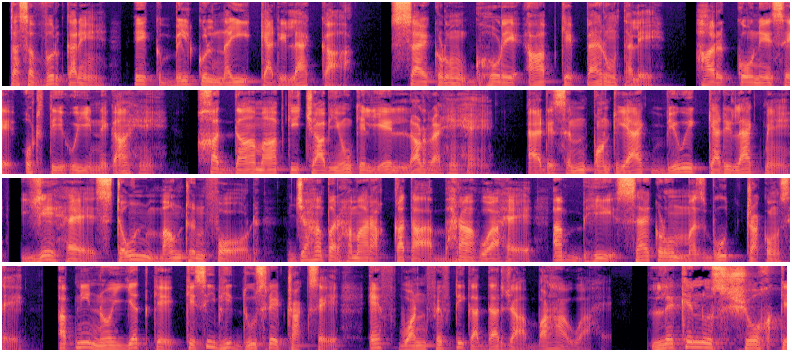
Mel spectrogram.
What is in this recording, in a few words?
Urdu, India Male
